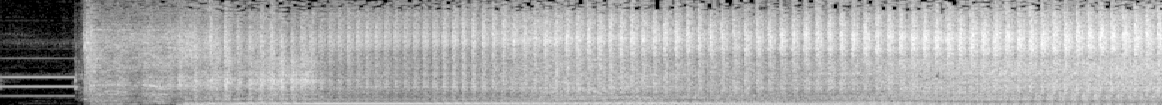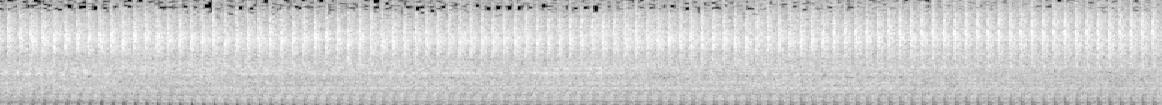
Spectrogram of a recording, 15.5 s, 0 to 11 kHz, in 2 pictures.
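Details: 2004 Subaru Forester XT starting cold: engine cranks, catches and settles to a fast idle with a steady rapid knock running underneath; cause unknown, engine knocking on cold start.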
